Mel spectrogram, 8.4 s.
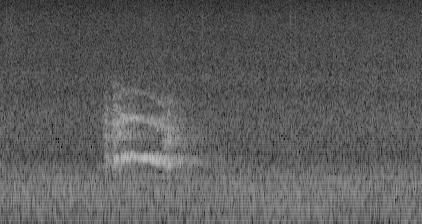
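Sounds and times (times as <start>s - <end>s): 
faint constant hiss: 0.0s - 8.4s
coyote howling: 2.0s - 4.8s.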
